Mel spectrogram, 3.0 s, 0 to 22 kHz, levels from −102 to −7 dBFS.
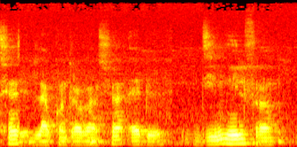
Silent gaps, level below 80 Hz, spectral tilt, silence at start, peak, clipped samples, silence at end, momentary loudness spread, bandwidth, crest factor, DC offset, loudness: none; -60 dBFS; -5 dB/octave; 0 s; -4 dBFS; under 0.1%; 0 s; 12 LU; over 20 kHz; 18 dB; under 0.1%; -22 LUFS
